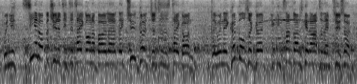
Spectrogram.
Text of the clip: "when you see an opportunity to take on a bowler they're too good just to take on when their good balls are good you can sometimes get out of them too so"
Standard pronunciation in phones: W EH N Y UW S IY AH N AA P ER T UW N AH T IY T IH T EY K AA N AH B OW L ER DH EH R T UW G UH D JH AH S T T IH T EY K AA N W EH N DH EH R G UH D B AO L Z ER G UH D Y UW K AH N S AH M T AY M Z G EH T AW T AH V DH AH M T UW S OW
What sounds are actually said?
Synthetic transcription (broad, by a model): W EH N Y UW S IY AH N AA P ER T UW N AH T IY T IH T EY K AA N AH B OW L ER DH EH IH T UW G UH D JH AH S T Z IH T EY K N W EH N DH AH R G UH D B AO L Z ER G UH D Y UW K AH N S AH M T AY M Z G EH T AW T AH V DH AH M T UW S OW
